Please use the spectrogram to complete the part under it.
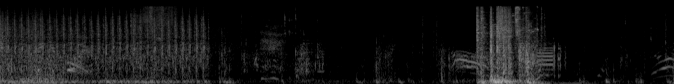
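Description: Call of Duty Warzone gunfire: rapid automatic bursts at the start, then scattered shots and a loud nearby volley, with voices talking over parts of it.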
